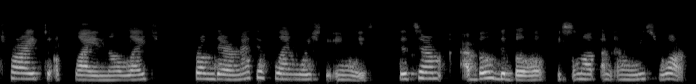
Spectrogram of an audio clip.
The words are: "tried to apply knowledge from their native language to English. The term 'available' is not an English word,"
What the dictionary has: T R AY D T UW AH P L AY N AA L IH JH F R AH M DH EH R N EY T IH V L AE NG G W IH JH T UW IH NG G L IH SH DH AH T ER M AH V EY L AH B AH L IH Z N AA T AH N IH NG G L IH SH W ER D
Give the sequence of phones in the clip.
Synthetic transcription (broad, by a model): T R AY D T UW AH P L AY N AA L IH JH F R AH M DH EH R N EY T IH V L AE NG G W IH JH T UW IH NG G L IH SH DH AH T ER M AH B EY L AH B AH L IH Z N AA T AH N IH NG G L IH SH W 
